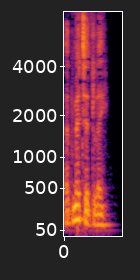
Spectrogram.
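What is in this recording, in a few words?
"admittedly", British English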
